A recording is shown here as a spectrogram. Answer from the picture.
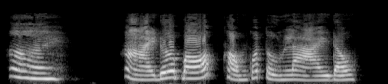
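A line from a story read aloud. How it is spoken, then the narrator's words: Sighing. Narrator (Vietnamese): La Duệ thở dài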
